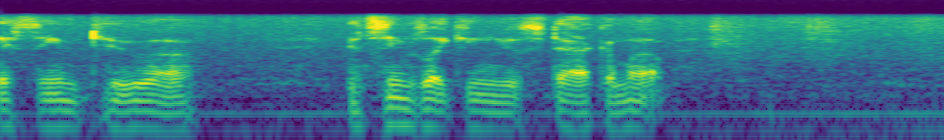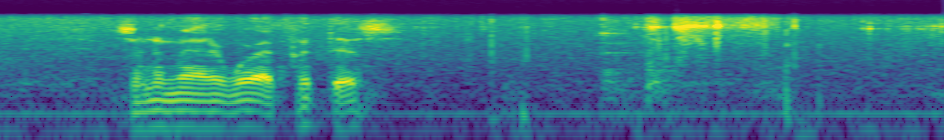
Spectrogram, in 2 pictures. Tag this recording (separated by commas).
inside a small room, Speech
